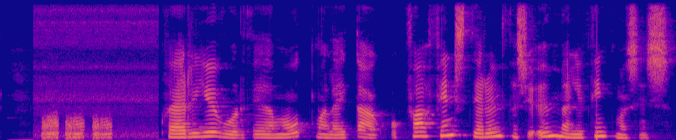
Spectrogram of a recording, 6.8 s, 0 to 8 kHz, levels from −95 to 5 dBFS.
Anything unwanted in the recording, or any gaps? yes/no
yes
